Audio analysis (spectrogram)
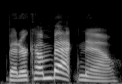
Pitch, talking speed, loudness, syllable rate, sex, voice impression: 215 Hz, 195 wpm, -17 LUFS, 4.5 syllables/s, female, very feminine, very adult-like, middle-aged, very thin, tensed, slightly powerful, bright, very hard, very clear, very fluent, cool, slightly intellectual, slightly refreshing, sincere, slightly calm, slightly friendly, slightly reassuring, unique, slightly elegant, wild, slightly sweet, kind, very modest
